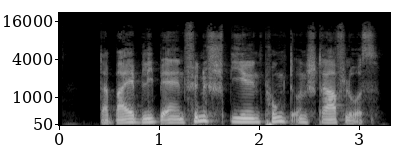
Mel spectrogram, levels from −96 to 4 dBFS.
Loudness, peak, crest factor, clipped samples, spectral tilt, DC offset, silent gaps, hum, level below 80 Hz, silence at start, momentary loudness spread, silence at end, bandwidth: -29 LUFS; -12 dBFS; 16 dB; under 0.1%; -6.5 dB/octave; under 0.1%; none; none; -48 dBFS; 0.4 s; 8 LU; 0.15 s; 14.5 kHz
